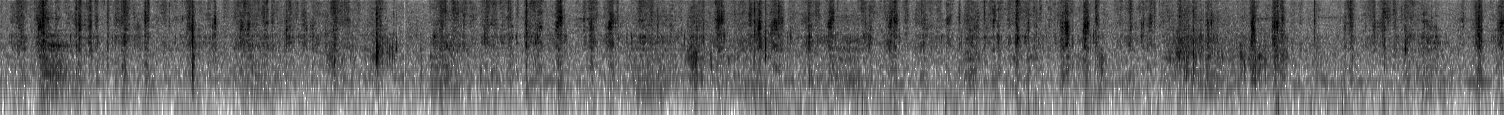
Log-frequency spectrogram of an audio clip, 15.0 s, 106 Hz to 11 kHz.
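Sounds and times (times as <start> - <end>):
faint clicks and rustles: 0.0 - 15.0.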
